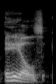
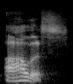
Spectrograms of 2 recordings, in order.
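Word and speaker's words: Ales: He was a spy who had the code name, I call him Ailes, A-L-E-S. I've also heard it pronounced Alice.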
